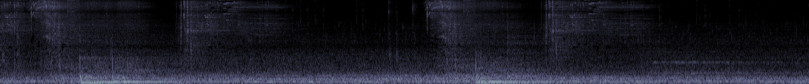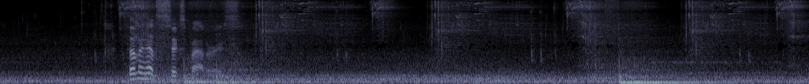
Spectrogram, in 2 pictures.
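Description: Locker doors open and close with soft mechanical thuds.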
